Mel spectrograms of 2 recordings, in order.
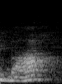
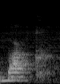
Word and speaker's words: Bach: Le docteur Bach, c'est un Bach, parce que on dit Bach, parce que c'est la prononciation allemande. Mais comme lui est anglais, alors c'est docteur Bach.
